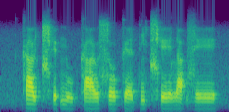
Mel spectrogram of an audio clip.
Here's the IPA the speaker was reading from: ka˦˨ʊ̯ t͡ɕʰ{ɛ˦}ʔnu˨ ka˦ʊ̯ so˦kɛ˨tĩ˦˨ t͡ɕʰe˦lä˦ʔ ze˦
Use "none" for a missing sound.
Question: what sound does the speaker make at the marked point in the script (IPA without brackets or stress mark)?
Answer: ɪ˦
